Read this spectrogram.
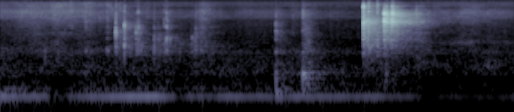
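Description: A small brush taps and scrapes against a plastic paint palette.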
